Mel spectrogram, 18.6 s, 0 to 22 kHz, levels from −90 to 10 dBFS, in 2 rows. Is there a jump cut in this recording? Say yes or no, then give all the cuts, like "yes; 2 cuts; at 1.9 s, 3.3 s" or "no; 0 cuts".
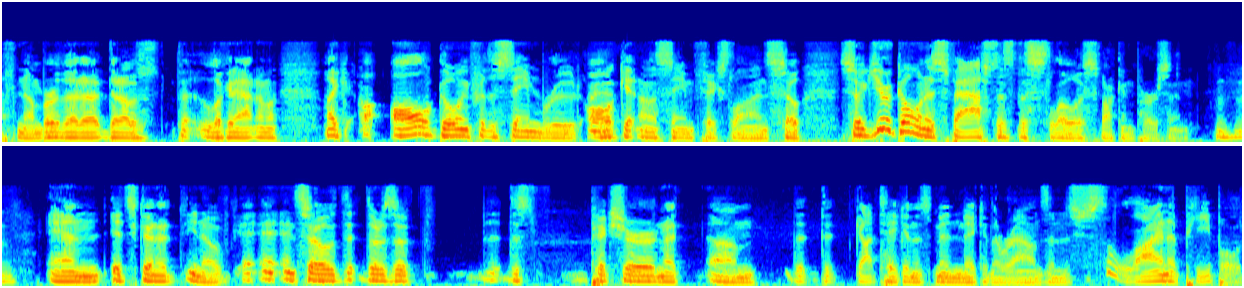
no; 0 cuts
